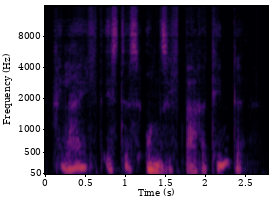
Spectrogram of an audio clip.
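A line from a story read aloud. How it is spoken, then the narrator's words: Whispered. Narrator (German): flüsterte sie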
